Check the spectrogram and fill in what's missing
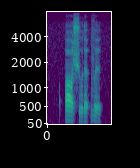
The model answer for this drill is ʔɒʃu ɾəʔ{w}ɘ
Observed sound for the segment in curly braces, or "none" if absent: v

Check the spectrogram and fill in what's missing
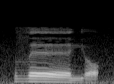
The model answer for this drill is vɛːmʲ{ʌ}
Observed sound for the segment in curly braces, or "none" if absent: ɒ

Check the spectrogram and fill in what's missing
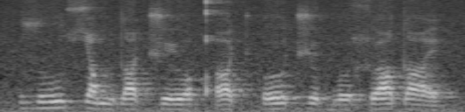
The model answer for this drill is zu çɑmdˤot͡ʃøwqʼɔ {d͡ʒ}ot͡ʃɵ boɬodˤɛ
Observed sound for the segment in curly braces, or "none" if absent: t͡ʃʼ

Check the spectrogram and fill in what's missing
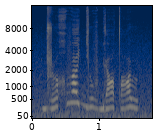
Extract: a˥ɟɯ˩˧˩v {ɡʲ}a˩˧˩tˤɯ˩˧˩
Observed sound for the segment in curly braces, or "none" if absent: ɡʲ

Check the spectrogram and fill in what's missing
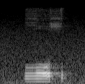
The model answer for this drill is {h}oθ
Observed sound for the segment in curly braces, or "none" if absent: ɣ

